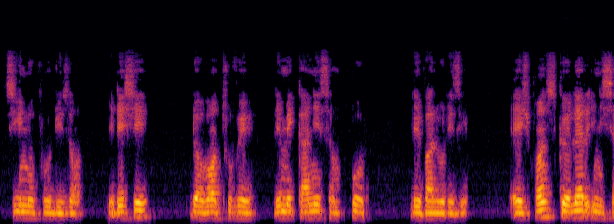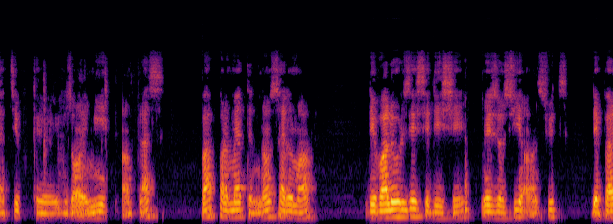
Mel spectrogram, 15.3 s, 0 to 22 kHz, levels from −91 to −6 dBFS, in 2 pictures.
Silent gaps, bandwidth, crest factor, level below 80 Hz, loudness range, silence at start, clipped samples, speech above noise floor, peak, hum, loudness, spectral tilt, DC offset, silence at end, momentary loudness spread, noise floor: none; 8.6 kHz; 22 dB; -78 dBFS; 4 LU; 0.1 s; under 0.1%; 44 dB; -4 dBFS; none; -25 LUFS; -6 dB/octave; under 0.1%; 0 s; 12 LU; -68 dBFS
